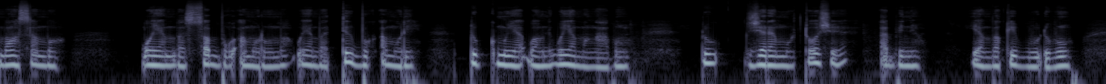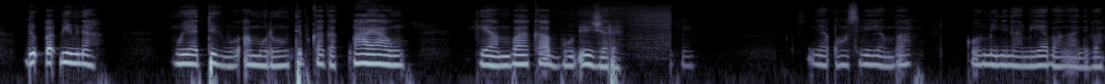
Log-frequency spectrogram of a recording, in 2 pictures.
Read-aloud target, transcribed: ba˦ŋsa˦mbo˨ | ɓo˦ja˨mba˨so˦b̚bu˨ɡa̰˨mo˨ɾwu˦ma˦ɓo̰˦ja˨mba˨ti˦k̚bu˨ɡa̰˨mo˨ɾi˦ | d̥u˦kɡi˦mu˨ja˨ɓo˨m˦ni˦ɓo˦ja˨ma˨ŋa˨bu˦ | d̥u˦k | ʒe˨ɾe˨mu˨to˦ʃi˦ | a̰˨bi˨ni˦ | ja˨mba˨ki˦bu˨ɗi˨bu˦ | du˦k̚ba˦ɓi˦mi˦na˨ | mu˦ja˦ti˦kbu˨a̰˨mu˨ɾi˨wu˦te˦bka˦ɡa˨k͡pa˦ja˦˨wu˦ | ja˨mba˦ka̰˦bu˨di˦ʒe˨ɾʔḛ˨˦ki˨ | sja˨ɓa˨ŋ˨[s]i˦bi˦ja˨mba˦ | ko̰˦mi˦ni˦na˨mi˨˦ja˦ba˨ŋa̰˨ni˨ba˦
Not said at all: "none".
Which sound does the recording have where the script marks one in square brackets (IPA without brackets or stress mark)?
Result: s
